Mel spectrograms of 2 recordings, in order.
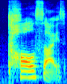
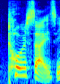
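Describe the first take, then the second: First: The vowel is open, with the jaw dropped. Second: The vowel is a rounded Korean-style o. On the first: Listeners start to understand it. The speaker calls it right. "뒤턱 한번 열었을 뿐인데 알아듣기 시작한다" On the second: Listeners will not understand it. The speaker calls it wrong. "톨 size 이러면 못 알아들어요"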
